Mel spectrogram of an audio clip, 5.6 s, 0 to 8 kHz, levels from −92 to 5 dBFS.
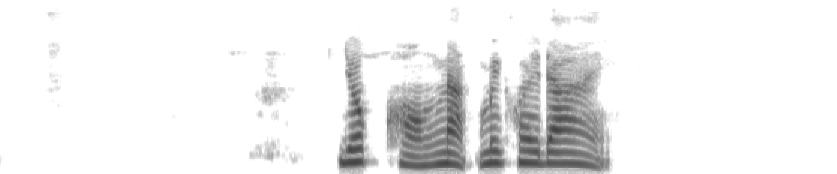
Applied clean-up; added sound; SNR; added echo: none; none; none; none.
